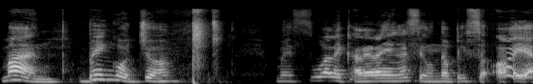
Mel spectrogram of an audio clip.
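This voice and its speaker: A young man hosting a podcast, telling comic stories about himself in an animated, profane, self-mocking way and often breaking into laughter. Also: a little high, moderate pace. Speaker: podcast host. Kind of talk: comic storytelling monologue.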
